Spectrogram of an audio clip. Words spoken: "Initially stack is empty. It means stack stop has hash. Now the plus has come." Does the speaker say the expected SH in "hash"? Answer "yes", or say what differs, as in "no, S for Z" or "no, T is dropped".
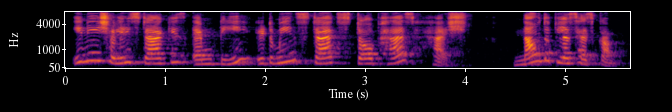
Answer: yes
